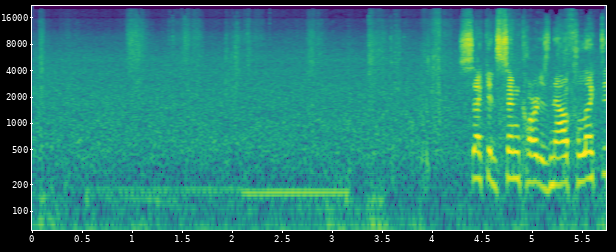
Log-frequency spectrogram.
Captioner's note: footsteps crunching grass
